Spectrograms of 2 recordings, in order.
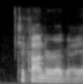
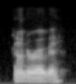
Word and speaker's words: Ticonderoga: Ticonderoga, New York. – Ticonderoga, yeah. – Ticonderoga, yeah.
